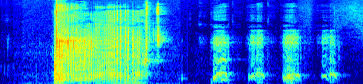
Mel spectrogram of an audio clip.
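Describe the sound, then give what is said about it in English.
A loud, blustery fart noise made with the mouth lasts about a second, followed by four short, evenly spaced sputtering bursts, with no talking. “I was wondering if we were going to get through the entire episode without doing a fart noise.”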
